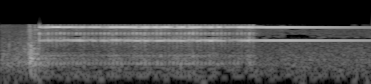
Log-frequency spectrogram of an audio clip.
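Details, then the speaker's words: Touch-tone brass Majesty telephone, bell enclosed inside the tall body: steady even ring about three seconds, muffled but clean, then dying away; ringer works, quiet because sound is trapped. "so when they're all screwed together you're not going to get a real loud ring out of these uh telephones because the Bell uh doesn't have any way for the sound to come out really so it's kind of Trapped"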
